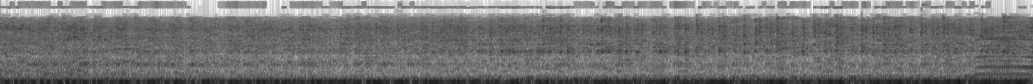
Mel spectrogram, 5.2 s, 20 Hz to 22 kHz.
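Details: LS-swapped 1967 Camaro V8 cold start after about four months sitting, fuel pump primed first: catches and settles into a deep, lumpy but steady idle; fires up and runs fine.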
